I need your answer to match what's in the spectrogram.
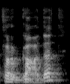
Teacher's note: you see that it is on the second syllable and the first syllable is a schwa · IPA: /tər'gadat/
